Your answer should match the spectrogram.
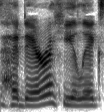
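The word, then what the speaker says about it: Hedera helix: So, you can see over here we've got a bunch of Hedra Helix or the correct way to say it is Hideera Helix.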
